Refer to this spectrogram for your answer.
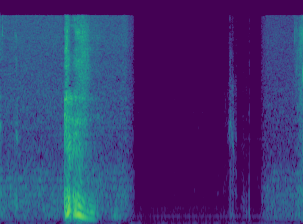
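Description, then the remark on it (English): A single loud cough on the Kevin Smith Show, rough and throaty, bursts out over faint background hiss, followed by a stretch of near silence and a tiny click before the hiss returns. “Pardon me while I cough.”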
